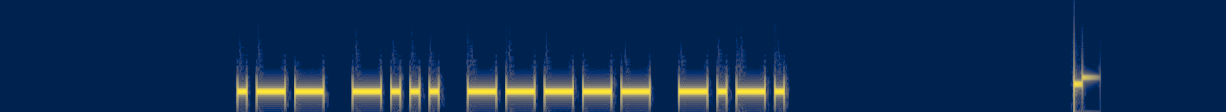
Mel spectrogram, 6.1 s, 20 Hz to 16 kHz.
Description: Morse code, heard as a keyed tone, about 25 wpm, 700 Hz. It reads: WB0C
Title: USA Call Signs - 4 Characters - 2x Character Spacing - 25wpm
